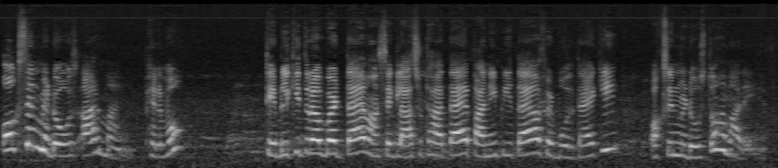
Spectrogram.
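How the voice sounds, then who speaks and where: A woman's voice: high voice, a little fast. A woman English teacher explaining a play, line by line, in simple Hindi for students. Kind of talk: bilingual classroom story explanation.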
